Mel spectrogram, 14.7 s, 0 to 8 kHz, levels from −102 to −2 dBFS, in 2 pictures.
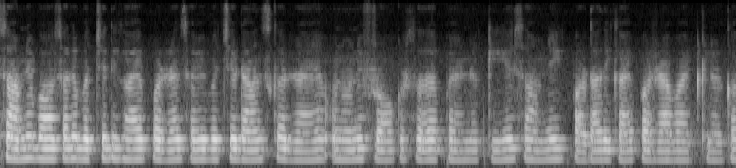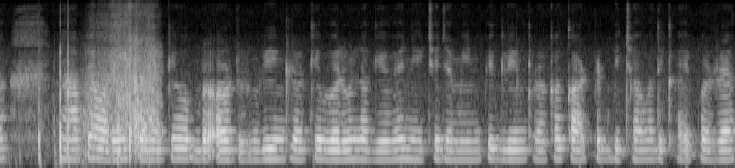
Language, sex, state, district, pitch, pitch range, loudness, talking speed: Hindi, female, Bihar, Sitamarhi, 175 Hz, 170-180 Hz, -26 LUFS, 240 wpm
